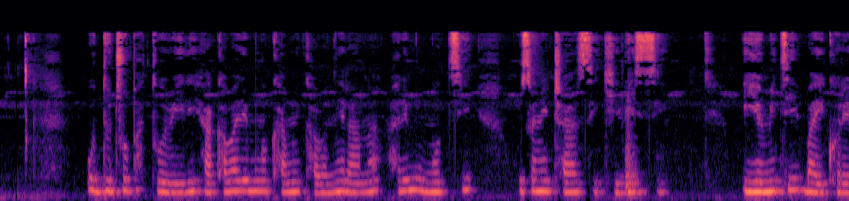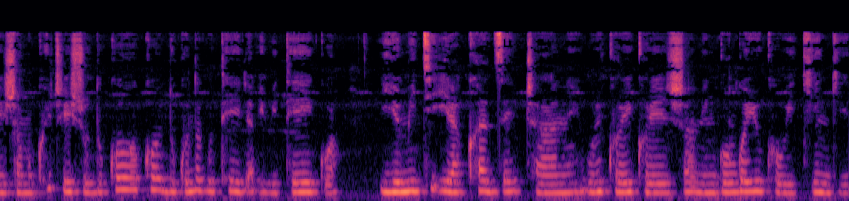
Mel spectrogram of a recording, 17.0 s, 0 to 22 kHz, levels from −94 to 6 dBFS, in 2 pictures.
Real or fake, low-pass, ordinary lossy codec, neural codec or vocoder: real; 14.4 kHz; MP3, 48 kbps; none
